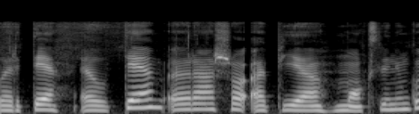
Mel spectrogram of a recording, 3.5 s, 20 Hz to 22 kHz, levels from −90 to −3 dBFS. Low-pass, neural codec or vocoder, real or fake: 9.9 kHz; none; real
